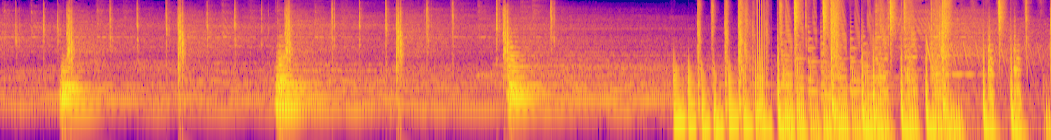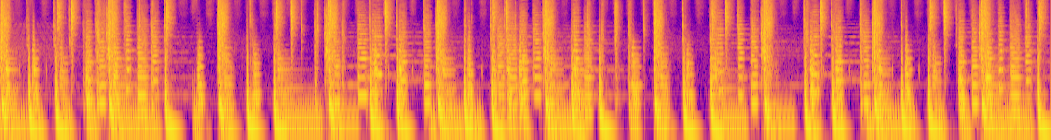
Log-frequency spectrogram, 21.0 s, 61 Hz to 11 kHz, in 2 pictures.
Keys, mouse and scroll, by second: 1.3 Return, 2.2 click, 5.0 click, 8.2 click, 10.7 Return, 12.1-13.9 typing, 14.1 Return, 15.7 click, 17.6 ctrl+d, 20.3 click.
